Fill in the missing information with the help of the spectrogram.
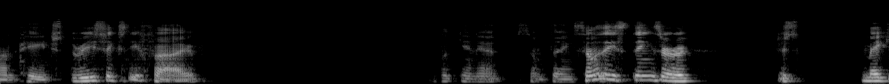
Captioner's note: whispering; resumes normal voice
